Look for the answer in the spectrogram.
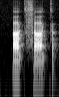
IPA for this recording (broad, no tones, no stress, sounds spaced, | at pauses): a k s a k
